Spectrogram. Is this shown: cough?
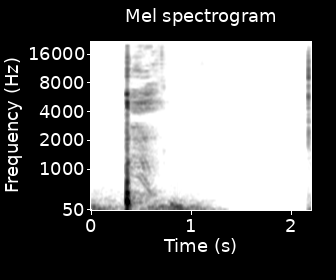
yes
